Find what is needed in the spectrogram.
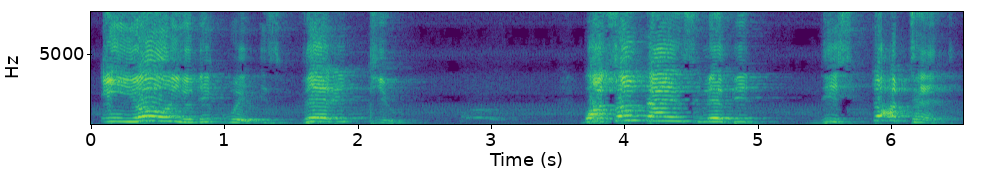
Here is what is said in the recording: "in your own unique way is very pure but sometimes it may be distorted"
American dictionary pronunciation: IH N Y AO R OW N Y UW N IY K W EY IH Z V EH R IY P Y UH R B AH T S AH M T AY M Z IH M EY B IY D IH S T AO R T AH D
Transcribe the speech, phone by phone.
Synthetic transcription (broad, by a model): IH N Y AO OW N Y UW N IY K W EY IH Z V EH R IY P Y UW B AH T S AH M T AY M S IH M EY B IY D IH S T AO T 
